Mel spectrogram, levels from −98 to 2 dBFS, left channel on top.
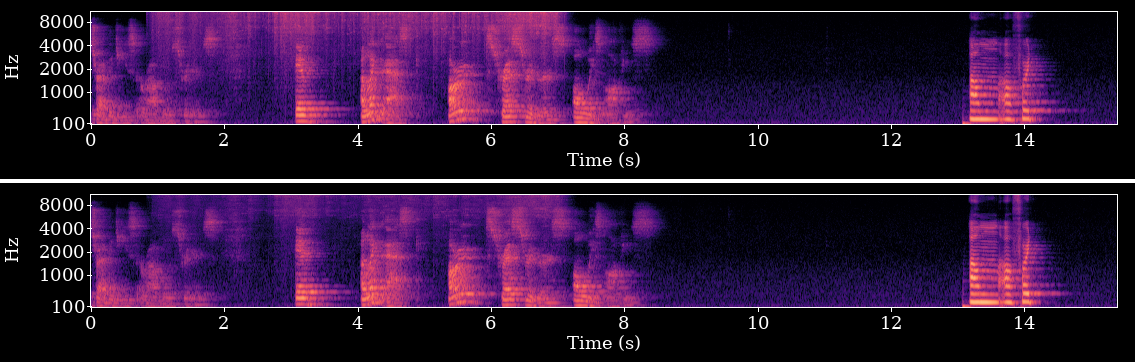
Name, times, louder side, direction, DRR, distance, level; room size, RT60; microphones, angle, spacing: voice 1, 0.0-2.3 3.1-3.3 4.0-4.8 5.3-8.4, equal, 10° left, -3 dB, 1.6 m, -32 dB
sound 1, 0.8-7.1, left 15 dB, 85° left, 0.8 m, -37 dB
voice 2, 13.2-14.1, right 4 dB, 20° right, 12 dB, 0.5 m, -19 dB
13.0 x 5.8 x 6.7 m, 0.87 s
head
